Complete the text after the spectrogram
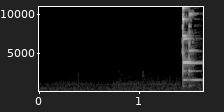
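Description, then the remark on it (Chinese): A single bright metallic clink rings out after a stretch of low, quiet background hum, its high, tinkling overtones shimmering briefly before fading. “金属所发出来的声音其实都可以哈。”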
